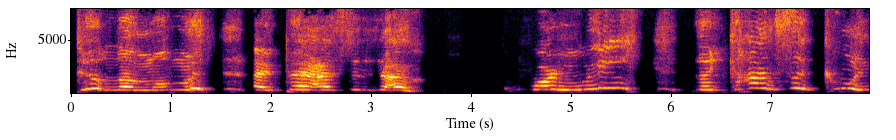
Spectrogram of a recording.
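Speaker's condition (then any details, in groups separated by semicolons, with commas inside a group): Cerebral palsy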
